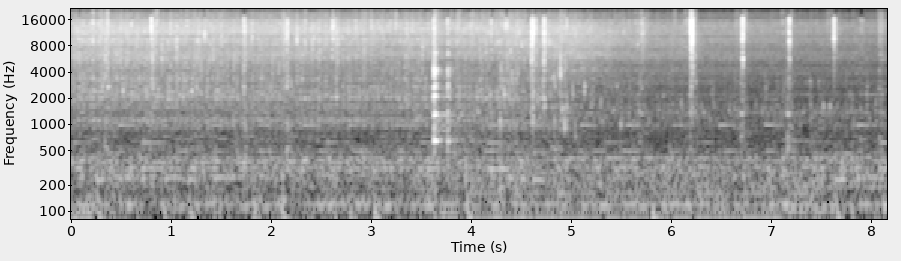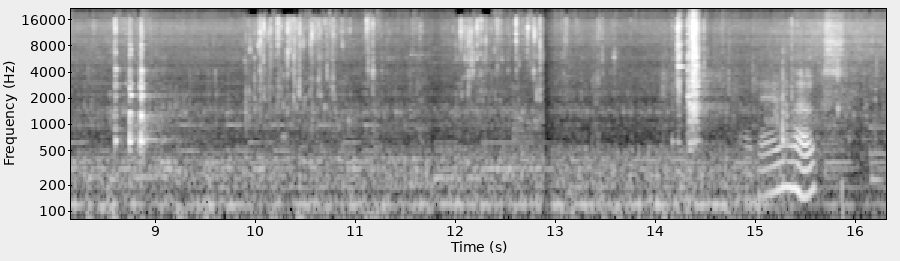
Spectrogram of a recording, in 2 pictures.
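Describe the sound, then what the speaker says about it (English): Four cans of Italian stewed tomatoes slop and splash into a big pot of vegetable stew with beef and chicken, wet plops and scraping over a steady sizzling, bubbling background. "I'm going to add 4 cans of the Italian stewed tomatoes."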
